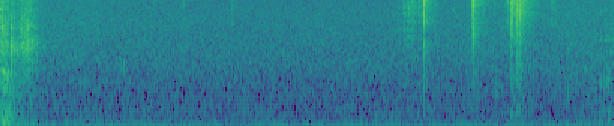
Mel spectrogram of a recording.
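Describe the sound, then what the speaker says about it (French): Small scissors snip through two layers of paper for a handmade card, a few quick crisp cuts near the close, near and clear against a quiet room hum. "On va faire le petit ciseau pour couper, c'est plus pratique que le grand."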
